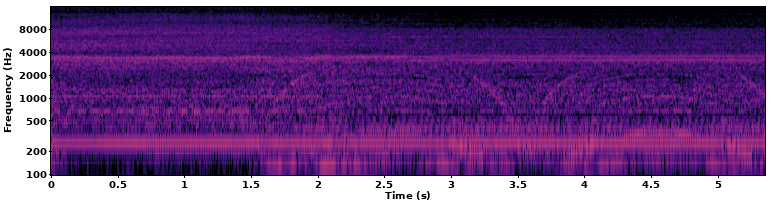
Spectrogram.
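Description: DeWalt compact router motor running steadily as the spindle of a CNC router, while the machine's stepper motors whine in smooth arcs of rising and falling pitch as they drive the gantry around a circle.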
